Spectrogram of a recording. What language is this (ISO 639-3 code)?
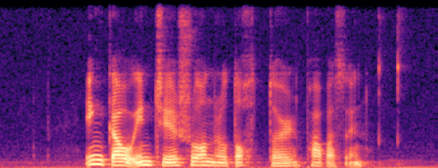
fao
